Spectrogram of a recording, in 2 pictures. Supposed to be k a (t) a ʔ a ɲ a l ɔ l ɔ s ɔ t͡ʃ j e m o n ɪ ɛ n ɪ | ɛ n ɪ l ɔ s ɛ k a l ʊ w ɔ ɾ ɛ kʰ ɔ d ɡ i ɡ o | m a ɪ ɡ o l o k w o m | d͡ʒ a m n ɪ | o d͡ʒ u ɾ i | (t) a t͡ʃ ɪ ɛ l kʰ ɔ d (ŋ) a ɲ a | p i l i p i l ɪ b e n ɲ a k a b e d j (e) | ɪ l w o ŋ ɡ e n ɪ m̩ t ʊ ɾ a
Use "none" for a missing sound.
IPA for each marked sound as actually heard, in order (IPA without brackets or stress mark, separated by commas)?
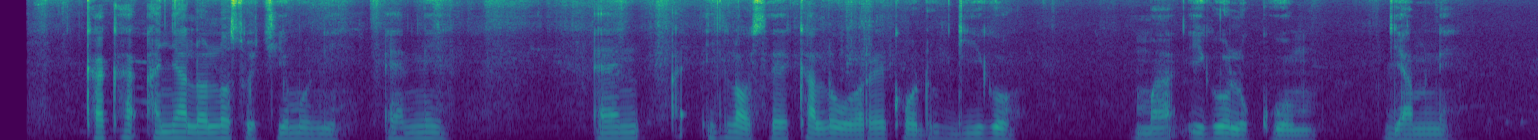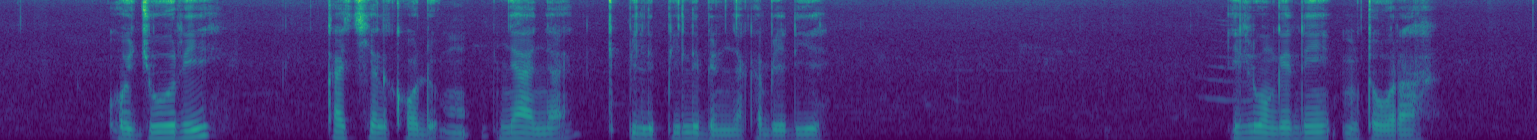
k, k, ɲ, e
